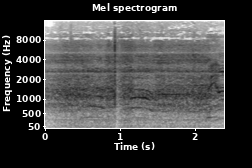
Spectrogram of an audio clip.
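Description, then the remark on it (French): A single sharp metal-chair shot cracks once amid the steady roar of a loud arena crowd, with voices talking throughout, as a wrestler beats Braun with a chair. “Ah bah, oh, c'est pas vrai, il est en train de tabasser Braun à coups de chaise”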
